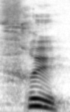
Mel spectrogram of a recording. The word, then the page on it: fruch: fru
